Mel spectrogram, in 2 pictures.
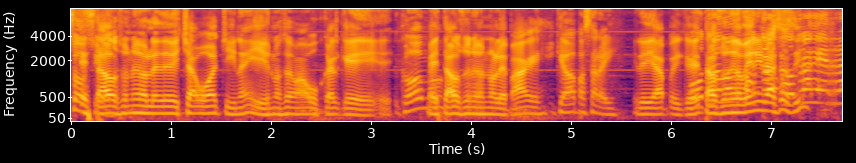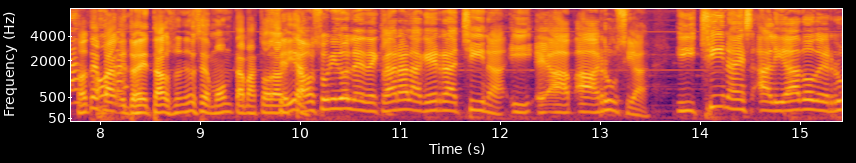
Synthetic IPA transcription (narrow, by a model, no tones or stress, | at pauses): soest̪aðo̞s̬uniðozle̞ðe̞βet͡ʃaβoat͡ʃinaiejosnos̬e̞βaŋaβuhkaɾke̞̰komest̪aðo̞s̬uniðo̞zno̞le̞paɣeikeβapasaɾaiileðiɣapwekeet̪aðos̬uniðoβjeniɾaβes̬esas̬inot̪epaɣent̪oseset̪aðo̞s̬uniðose̞mõ̞nt̪amast̪o̞ðaβiaaðosuniðosleðeklaɾalaɣe̞raːt͡ʃinaiarusja̰ | it͡ʃinae̞saliaðo̞ðe̞r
